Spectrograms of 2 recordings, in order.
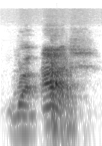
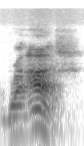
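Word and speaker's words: ראש: So, head ra'ash. So, we got the ra, the a, the sha. And the same with that, ra'ash.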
